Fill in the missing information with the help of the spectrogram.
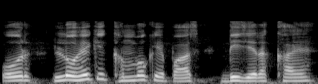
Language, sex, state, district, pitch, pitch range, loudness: Hindi, male, Uttar Pradesh, Saharanpur, 175 Hz, 160-190 Hz, -15 LUFS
